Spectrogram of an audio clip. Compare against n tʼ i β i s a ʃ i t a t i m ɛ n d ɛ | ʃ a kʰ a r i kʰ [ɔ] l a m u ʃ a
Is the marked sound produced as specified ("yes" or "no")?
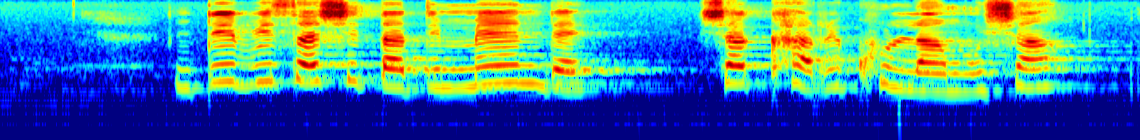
no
